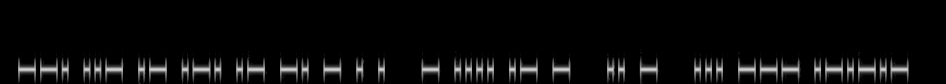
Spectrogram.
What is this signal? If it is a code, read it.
Morse code, heard as a keyed tone, about 21 wpm, 700 Hz. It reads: GUARANTEE THAT IT SO.
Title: Sentences from Top 1600 Words 22wpm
